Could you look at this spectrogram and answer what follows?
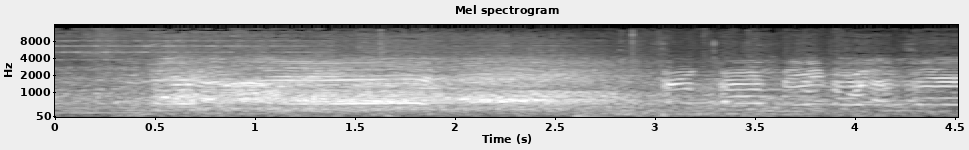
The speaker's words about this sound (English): Massive protests in Hong Kong today move from the streets through a police line and into the city's Legislative Council building. Protesters broke the glass doors and pried open the gates.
